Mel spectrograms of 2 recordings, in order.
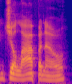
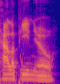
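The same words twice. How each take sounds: First: The word begins with a j sound. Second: The word begins with an h sound. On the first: The speaker calls it wrong. "You don't say jalapeno" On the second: The speaker calls it right. "cuz it's like jalapeno"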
